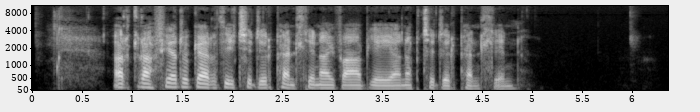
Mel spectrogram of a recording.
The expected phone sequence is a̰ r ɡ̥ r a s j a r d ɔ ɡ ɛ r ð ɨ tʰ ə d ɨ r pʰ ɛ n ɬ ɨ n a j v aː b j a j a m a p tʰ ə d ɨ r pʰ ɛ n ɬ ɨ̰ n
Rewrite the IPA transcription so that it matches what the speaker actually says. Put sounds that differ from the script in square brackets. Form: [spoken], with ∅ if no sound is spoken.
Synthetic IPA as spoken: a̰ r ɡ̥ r a [f] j a [∅] d ɔ ɡ ɛ r ð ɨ tʰ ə d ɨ r pʰ ɛ n ɬ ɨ n a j v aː b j [e] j a [n] a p tʰ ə d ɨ r pʰ ɛ n ɬ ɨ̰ n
